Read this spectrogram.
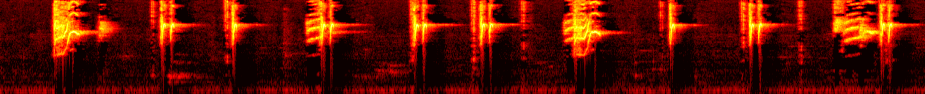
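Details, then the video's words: Crimson sunbird (Aethopyga siparaja) lure recording used to prompt other sunbirds to sing: about eleven sharp, very high chips, each a quick down-slurred note with a thin whistled tail, spaced irregularly about a second apart. "SUARA PIKAT DAN PANCINGAN BURUNG SEPAH RAJA"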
